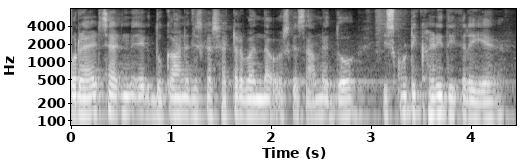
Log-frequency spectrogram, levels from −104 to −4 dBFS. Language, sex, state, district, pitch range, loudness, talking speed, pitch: Hindi, male, Chhattisgarh, Raipur, 115-125 Hz, -17 LUFS, 255 wpm, 120 Hz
